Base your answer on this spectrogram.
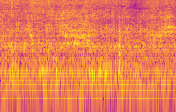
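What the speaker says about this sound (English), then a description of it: "we're just rinsing the hair until there are no bubbles left" Water runs steadily from a salon sink hose, rinsing shampoo out of hair with a continuous splashing wash that stays close and even throughout.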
